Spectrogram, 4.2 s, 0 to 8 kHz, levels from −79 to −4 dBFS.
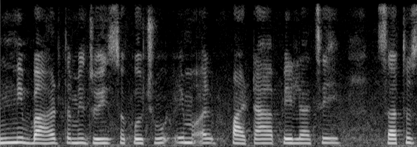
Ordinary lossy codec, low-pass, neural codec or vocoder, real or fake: none; none; codec, 16 kHz, 4 kbps, X-Codec, WavLM features, trained on Multilingual LibriSpeech; fake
